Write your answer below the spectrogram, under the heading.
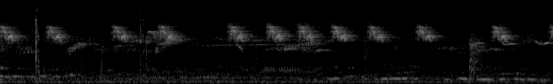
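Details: Young parrot calling with bright, high squeaky chirps in short bursts, some paired, separated by brief pauses, over faint low background noise.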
